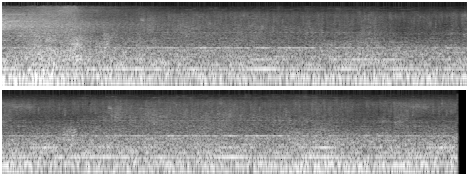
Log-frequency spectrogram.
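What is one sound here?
Calm, steady game music plays.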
